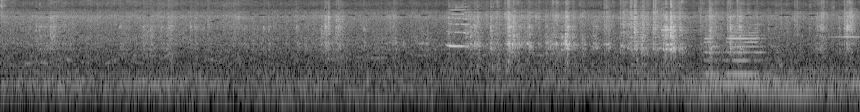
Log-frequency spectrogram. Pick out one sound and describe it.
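A car drives slowly across a wet road, its tyres hissing on the water.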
